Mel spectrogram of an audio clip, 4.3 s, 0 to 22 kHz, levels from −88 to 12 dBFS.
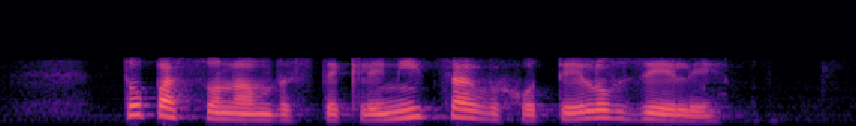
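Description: There are no technical faults to describe at any point in this speech, which comes over the narrow band of a telephone line with nothing above 3.7 kHz.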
